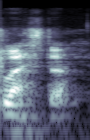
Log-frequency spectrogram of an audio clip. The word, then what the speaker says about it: Leicester: about a country that calls Lester Lester instead of the way it sounds it's spelt to sound like Chester it's Lester you want worse there spell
